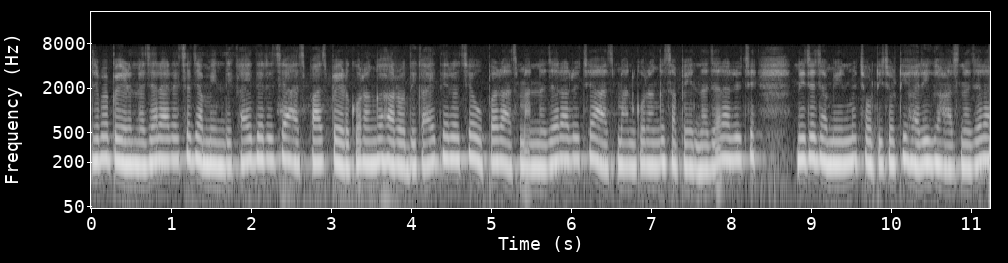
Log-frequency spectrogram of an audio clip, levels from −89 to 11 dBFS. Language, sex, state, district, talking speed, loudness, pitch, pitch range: Rajasthani, female, Rajasthan, Churu, 240 wpm, -11 LUFS, 195 Hz, 185-210 Hz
